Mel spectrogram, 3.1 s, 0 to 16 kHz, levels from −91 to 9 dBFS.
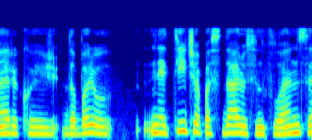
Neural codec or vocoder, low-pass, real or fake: none; 7.2 kHz; real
